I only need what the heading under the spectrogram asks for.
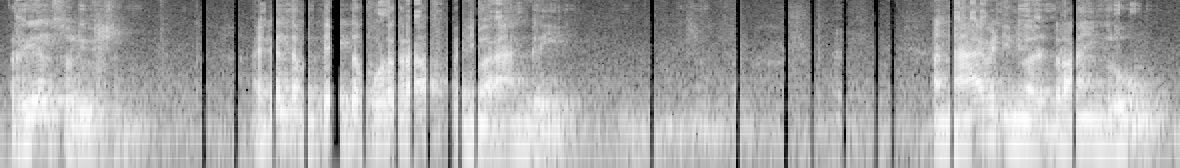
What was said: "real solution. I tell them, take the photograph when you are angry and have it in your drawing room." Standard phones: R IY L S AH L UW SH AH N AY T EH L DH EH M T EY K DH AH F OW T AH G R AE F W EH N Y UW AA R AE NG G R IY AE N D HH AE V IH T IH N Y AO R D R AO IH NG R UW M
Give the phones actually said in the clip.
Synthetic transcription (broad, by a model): R IY L S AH L UW SH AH N AY T EH L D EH M T EY K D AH F OW T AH G R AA F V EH N Y UW AA R AE NG G R IY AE N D HH AE V IH T IH N Y AO R D R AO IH NG R UW M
